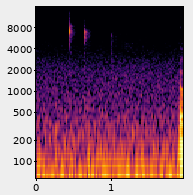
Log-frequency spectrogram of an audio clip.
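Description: Computer mouse clicks, two or three quick light clicks close by, faint against quiet room tone.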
